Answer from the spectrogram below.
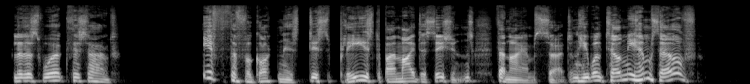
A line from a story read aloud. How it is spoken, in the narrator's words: Pankaj snapped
